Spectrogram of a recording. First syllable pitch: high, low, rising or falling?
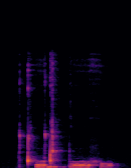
high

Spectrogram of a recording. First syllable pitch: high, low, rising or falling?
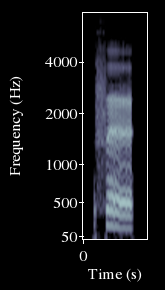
low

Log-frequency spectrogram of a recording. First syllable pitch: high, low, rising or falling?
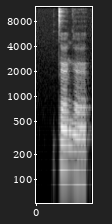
high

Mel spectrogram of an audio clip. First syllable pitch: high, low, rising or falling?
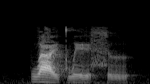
falling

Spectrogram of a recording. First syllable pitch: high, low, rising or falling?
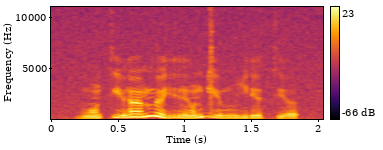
rising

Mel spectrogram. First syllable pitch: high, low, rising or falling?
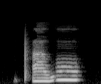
low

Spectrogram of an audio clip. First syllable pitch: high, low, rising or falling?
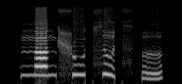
high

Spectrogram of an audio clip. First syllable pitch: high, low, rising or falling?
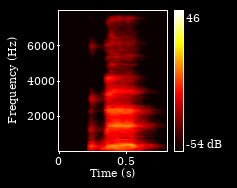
low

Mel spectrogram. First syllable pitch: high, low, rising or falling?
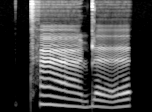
falling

